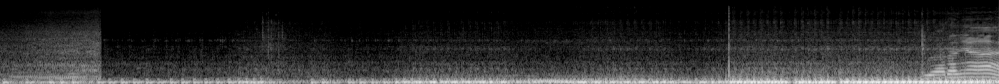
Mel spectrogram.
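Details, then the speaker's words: Honda Karisma/Supra 125 single-cylinder after a power upgrade and reassembly, fitted with a Shogun SP exhaust (softer tone, claimed ~25% more power): steady, even low idle thump without clatter or misfire, rising slightly at the end; normal running. "Nah, ini knalpotnya pakai Shogun ya, pakai Shogun SP knalpotnya, jadi suaranya lebih empuk, suaranya halus, normal, dan power tenaga pasti naik ya, naik sekitar ya 25% adalah tenaganya, jadi powernya lebih dapat, akselerasinya juga lebih bagus."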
